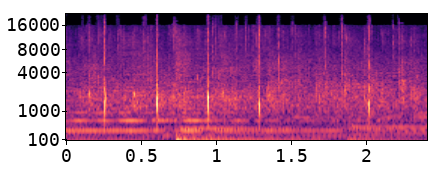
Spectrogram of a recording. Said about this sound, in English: As I was watching the kids as they were up here for the special, right? They did such a great job tonight. Such a great job. know, you can clap for them.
